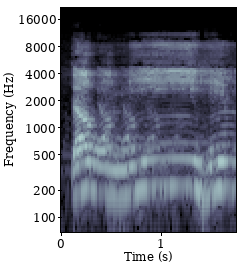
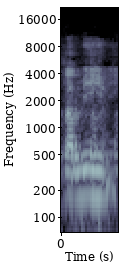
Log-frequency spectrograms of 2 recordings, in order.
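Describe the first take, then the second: First: तरमीहिम with a clear, breathy ह. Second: तरमीहिम with the ह slurred, not clear; wrong take of तरमीहिम with a weak ह; unclear ha. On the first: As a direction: say तरमीहिम pronouncing the ह distinctly. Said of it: "हा को clear". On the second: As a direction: say तरमीहिम swallowing the ह. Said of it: "हम तो हा को clear ही नहीं करते". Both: Shown as a demonstration.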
